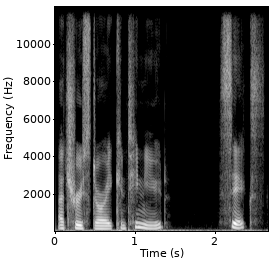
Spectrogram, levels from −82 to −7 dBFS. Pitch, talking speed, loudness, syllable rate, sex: 180 Hz, 115 wpm, -19 LUFS, 4.0 syllables/s, female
